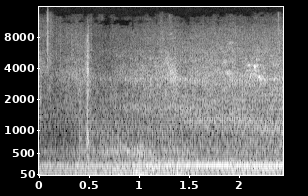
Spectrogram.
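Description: An engine running steadily with a constant low hum, from farm machinery working the fields. There is one faint click about half a second in.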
